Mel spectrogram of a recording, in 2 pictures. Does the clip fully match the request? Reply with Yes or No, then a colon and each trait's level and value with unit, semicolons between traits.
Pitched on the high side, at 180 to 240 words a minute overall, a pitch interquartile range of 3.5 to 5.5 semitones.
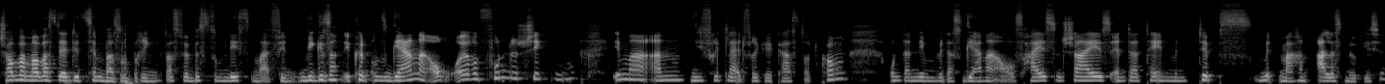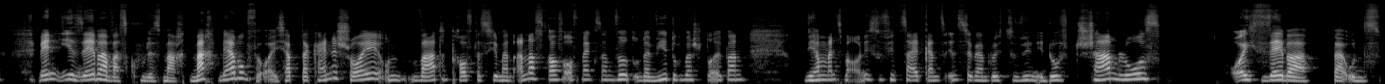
Yes: high, 195 Hz; fast, 190 wpm; average, 3.9 semitones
